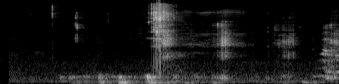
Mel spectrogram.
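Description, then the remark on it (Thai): Crisp crunching as someone bites and chews a chili snack, with a sharp loud bite in the middle followed by several smaller crackly chews; no talking. “เป็นไงบ้างรสชาติก็ รสชาติก็เข้ม เข้มดี มีทุกรส แต่ไม่ค่อยเผ็ดเท่าไหร่ แต่จะเข้มมากกว่าเคี้ยวพริกยัง”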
